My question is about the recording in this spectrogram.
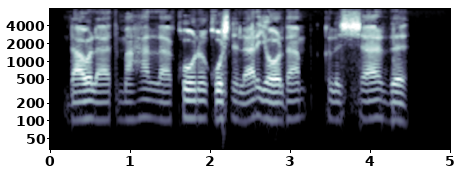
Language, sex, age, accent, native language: Uzbek, male, 12-17, Qashqadaryo, Uzbek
